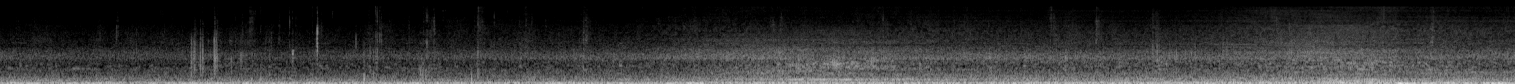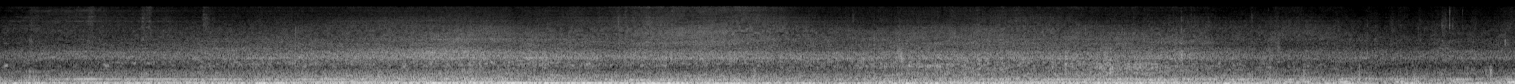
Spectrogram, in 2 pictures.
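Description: City street traffic: cars driving past, the engine and tyre noise building to its loudest about two-thirds of the way through, over a steady low rumble.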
